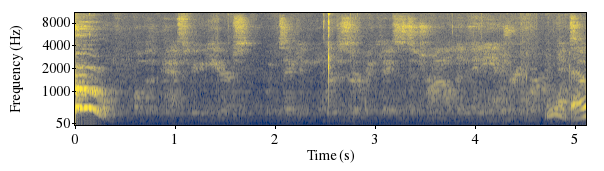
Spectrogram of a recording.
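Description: Pet dog Lexi whimpers and gives a couple of soft yips near the start and end, fairly close, with a quiet stretch between and a person talking under it.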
